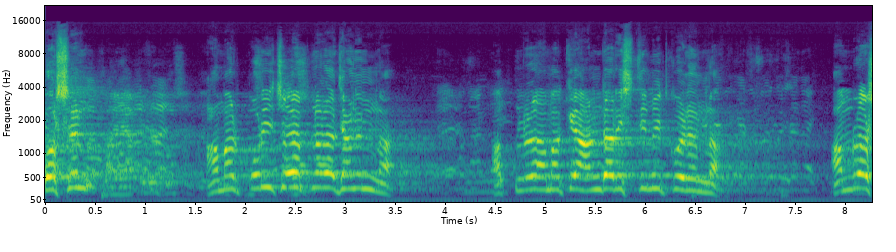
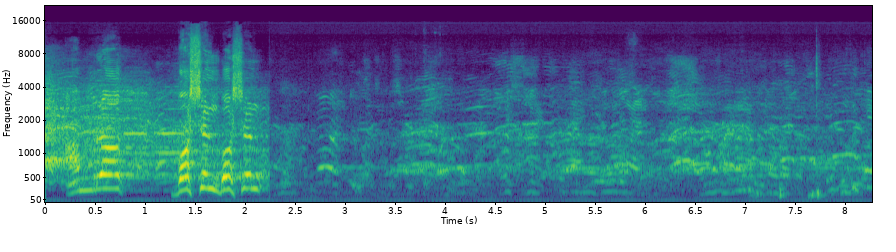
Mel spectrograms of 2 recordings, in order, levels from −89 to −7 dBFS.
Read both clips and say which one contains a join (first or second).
second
